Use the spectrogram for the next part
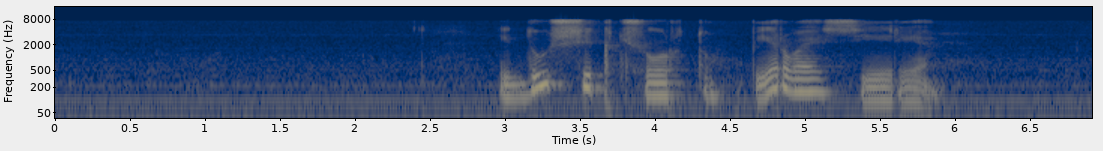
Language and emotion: Russian, neutral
